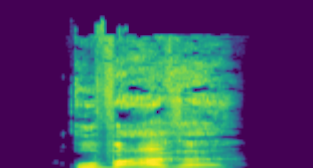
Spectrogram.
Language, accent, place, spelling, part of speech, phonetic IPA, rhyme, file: German, Germany, Berlin, Ovare, noun, [oˈvaːʁə], -aːʁə, De-Ovare.ogg
- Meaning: nominative/accusative/genitive plural of Ovar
